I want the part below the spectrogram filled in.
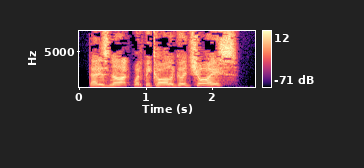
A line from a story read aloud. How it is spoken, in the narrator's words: yelled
